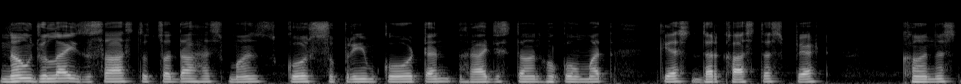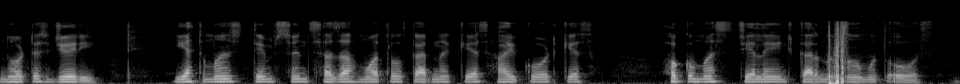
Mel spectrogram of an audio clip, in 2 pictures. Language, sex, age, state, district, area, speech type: Kashmiri, male, 30-45, Jammu and Kashmir, Kupwara, rural, read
